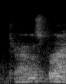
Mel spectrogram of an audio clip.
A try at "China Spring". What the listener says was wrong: Not Springs, Spring, I was told. Only one spring.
